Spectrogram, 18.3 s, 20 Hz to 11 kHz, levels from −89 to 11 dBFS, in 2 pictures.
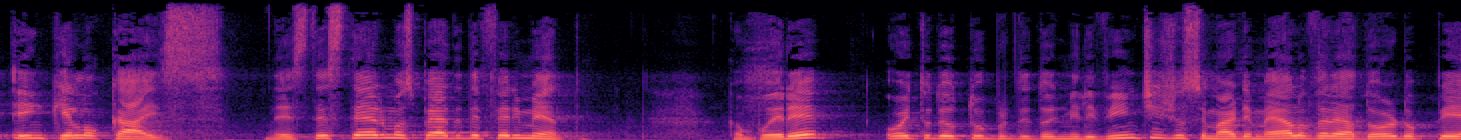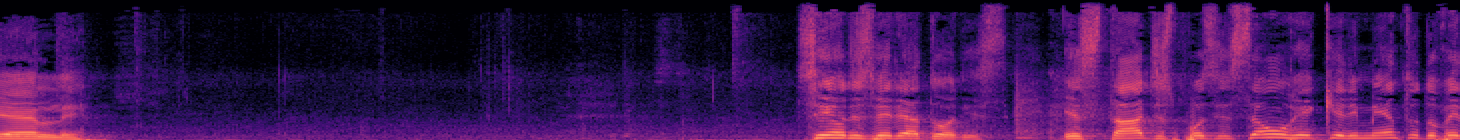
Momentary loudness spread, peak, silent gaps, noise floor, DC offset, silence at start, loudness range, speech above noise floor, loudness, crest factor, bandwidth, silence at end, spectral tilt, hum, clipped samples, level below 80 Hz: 12 LU; -4 dBFS; none; -52 dBFS; under 0.1%; 0 s; 4 LU; 35 dB; -18 LUFS; 16 dB; 11 kHz; 0 s; -5.5 dB/octave; none; under 0.1%; -36 dBFS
